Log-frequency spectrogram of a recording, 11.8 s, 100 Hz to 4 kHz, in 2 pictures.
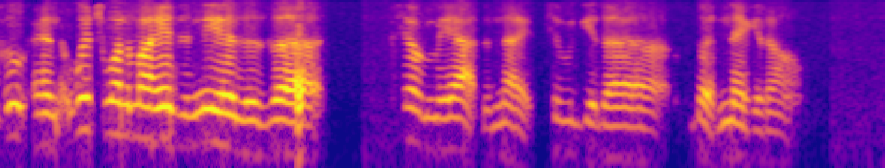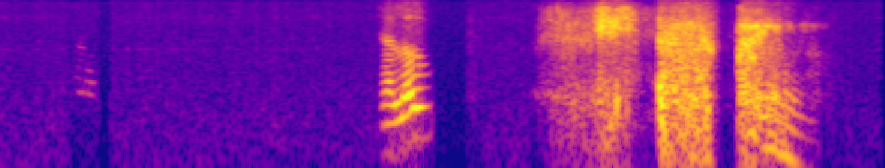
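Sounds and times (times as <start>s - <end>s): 
speech: 0.3s - 5.4s, 8.5s - 8.9s, 10.6s - 11.4s
rough coughs or throat-clearing bursts: 9.6s - 11.5s.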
